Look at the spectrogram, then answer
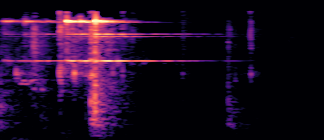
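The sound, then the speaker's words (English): A door opens with a short rattling burst, followed a moment later by a softer second knock, with a faint high ringing tone hanging over it and no one speaking. “They're turning their eyes toward the noise of the door.”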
